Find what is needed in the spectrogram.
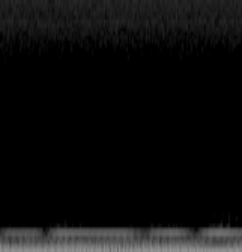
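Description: Background music: a low, steady drone of held tones.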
